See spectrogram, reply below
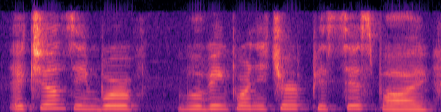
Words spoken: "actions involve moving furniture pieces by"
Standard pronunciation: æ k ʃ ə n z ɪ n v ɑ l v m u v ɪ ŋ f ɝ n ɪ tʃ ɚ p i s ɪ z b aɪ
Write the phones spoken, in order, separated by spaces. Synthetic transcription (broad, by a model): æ k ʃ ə n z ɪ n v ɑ v m u v ɪ ŋ f ɝ n ɪ tʃ ɚ p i s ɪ s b aɪ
